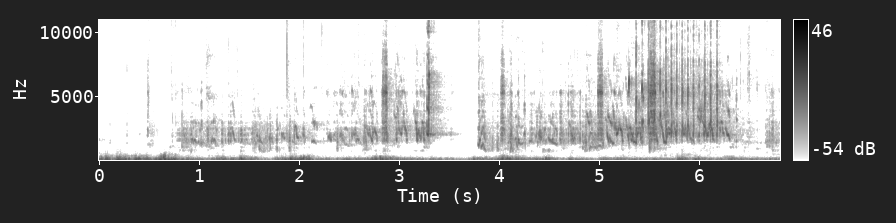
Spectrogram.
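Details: Budgerigar chirps and squawky warbling rise over a noisy low rumble and occasional thumps, the chatter breaking off briefly and resuming in a dense, scratchy burst.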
